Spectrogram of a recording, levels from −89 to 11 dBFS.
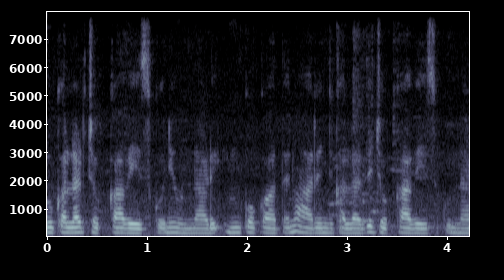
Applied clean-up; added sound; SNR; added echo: none; none; none; none.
